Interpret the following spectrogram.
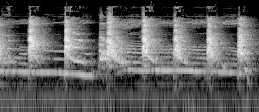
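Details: Male pet dog howling: a sustained, even mid-pitched tone running through the whole stretch, punctuated by loud, rough, breathy bursts about every two-thirds of a second, seven bursts in all.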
